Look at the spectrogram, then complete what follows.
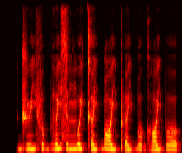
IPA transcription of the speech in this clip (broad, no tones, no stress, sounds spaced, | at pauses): d͡ʒ ʉ j f ə bʱ ə j z ɪ ŋʷ ə j kʼ ə j ɓ ɔ j pʼ ə j ɓ o ɡʱ ɔ j p o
